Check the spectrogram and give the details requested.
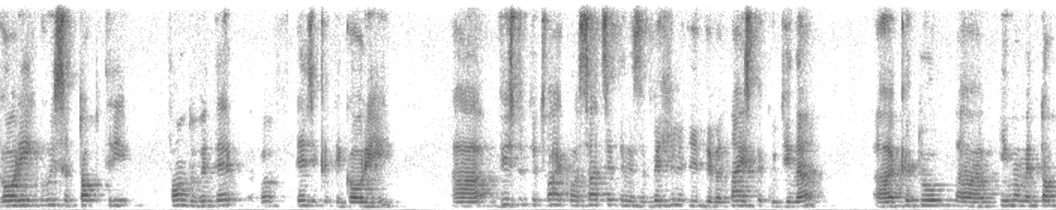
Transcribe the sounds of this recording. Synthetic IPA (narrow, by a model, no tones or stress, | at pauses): ɔɾiːkoisət̪ɔpt̪ɾi | fɔnd̪ʊvɛt̪ɛvəft̪ɛzikɐt̪ɛɡɔɾiː | viʒd̪ət̪ɛt̪ovaɛklˠɐsat̪sijət̪ənɛzɐd̪vɛxilʲɐd̪iːd̪ɛvɛt̪̚najst̪əɡod̪inə | kɐt̪ɔ | imɐmɛt̪ɔp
